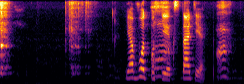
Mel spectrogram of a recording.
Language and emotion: Russian, positive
